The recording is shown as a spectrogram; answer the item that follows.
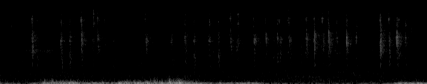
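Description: Typing on a computer keyboard: quick runs of keystroke clicks entering a terminal command. A low rumble sits under the clicks from about half a second to two seconds in.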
